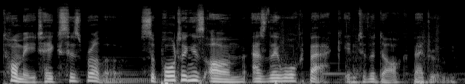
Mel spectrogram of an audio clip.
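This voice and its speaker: A man's voice: medium pitch, big pitch swings, normal speed, mellow. Male fantasy narrator over music. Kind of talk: scripted fantasy story narration, present tense. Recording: music under the voice.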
